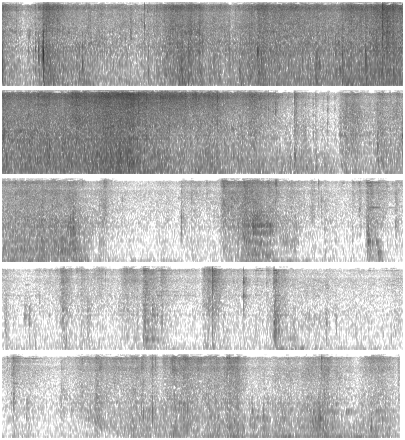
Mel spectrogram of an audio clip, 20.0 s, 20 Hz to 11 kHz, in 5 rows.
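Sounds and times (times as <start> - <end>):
leaves and undergrowth rustling: 0.0 - 9.2, 15.9 - 20.0.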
